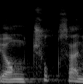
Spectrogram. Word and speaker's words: 영축산: 여기가 영축산 비로자나 영축산 그런데 어 그게 축 빠름 도 나고 취 발음도 나고 추 발음도 납니다 아 그래서 저도 어렸을때 아니면 여기 행자 생활할 때도 0 축이 보다도 0 취 가 맞지 않나 라고 생각을 했었는데 아 공식적인 명칭도 영축산 이고요 그리고 어 무조건 아무튼 축으로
